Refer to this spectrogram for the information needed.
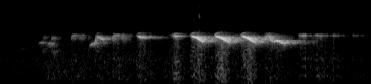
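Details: Pet songbird singing at home into a mobile phone: a fast run of high twittering chirps, about four per second, swelling louder midway and falling in pitch before fading.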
